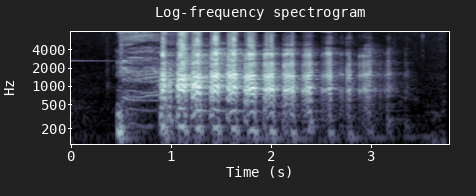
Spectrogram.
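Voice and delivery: long, high burst of laughter; big loud laugh. Real, not acted. Host releasing tension after tearful segment, roaring laughter. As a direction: crack up loudly.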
